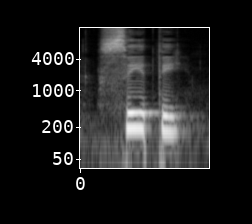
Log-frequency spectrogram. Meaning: 1. satiated, full 2. fed up
- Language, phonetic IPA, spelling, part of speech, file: Ukrainian, [ˈsɪtei̯], ситий, adjective, Uk-ситий.ogg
